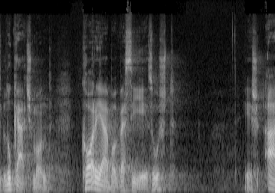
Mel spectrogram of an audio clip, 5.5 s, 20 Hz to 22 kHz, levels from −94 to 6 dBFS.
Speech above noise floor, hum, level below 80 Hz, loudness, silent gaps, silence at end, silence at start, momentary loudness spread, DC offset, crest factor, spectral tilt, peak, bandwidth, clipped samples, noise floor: 37 dB; none; -54 dBFS; -22 LUFS; none; 0 s; 0 s; 17 LU; under 0.1%; 20 dB; -4.5 dB/octave; -4 dBFS; 19.5 kHz; under 0.1%; -59 dBFS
